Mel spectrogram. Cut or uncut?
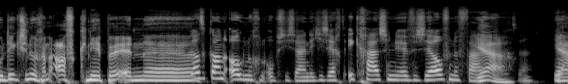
uncut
